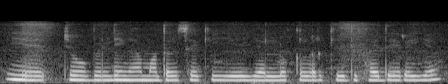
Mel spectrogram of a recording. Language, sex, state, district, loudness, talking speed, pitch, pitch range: Hindi, female, Uttar Pradesh, Saharanpur, -14 LUFS, 185 wpm, 200 Hz, 195-200 Hz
